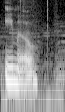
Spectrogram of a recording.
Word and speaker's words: imu: Is it spelled the same as the bird? It is not. Okay. It's IMU.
